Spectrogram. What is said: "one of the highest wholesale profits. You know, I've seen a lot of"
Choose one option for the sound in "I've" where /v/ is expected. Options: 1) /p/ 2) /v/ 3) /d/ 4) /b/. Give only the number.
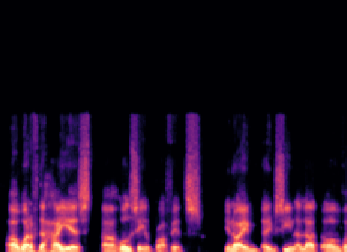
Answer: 2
